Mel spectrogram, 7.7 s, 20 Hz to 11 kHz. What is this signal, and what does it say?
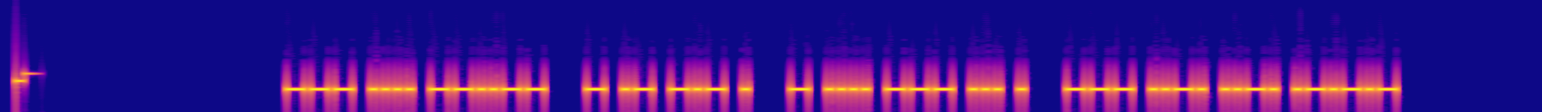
Morse code, heard as a keyed tone, about 40 wpm, 700 Hz. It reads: OH, TAKE THOSE OFF.
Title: Sentences from Top 500 Words 40wpm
